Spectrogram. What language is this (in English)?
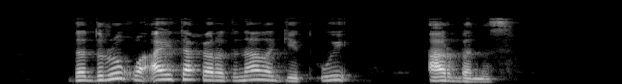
Abkhazian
